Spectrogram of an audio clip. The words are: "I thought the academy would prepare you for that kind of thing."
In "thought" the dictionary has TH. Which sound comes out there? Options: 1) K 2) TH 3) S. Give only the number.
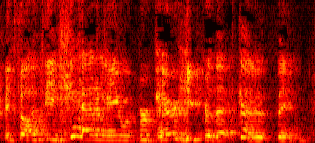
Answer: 3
